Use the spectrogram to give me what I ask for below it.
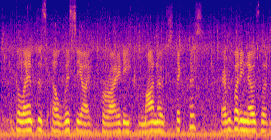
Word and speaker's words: elwesii: people would pronounce it Elwesii because Mr. Elwes did not have a cold, he was not wheezing.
